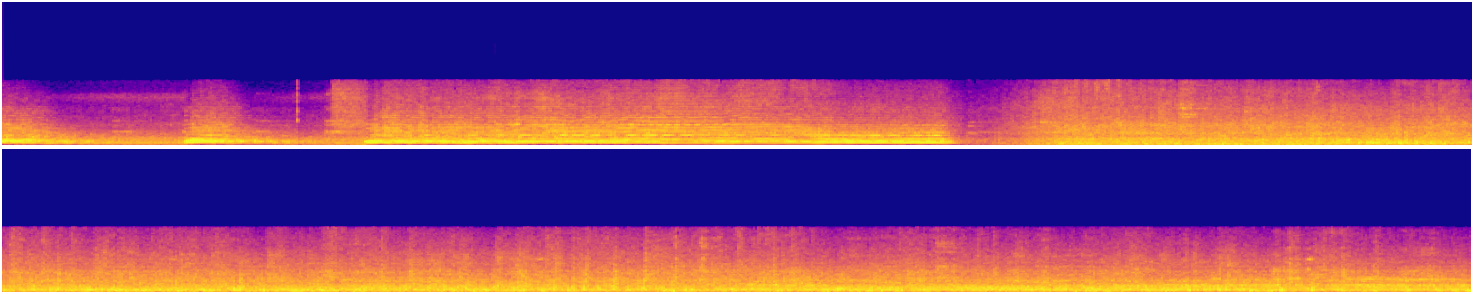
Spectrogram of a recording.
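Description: CSX freight locomotive's air horn sounding for a road grade crossing: a few blasts, the last held about six seconds. It is followed by the diesel locomotives and a long train of tank cars rolling past close by, a steady loud rumble and rattle of engines and wheels on the rails.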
